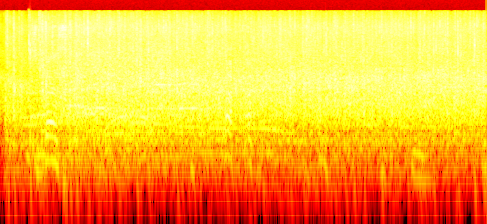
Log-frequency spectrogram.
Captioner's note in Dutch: applaus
